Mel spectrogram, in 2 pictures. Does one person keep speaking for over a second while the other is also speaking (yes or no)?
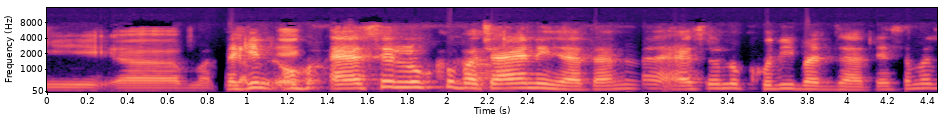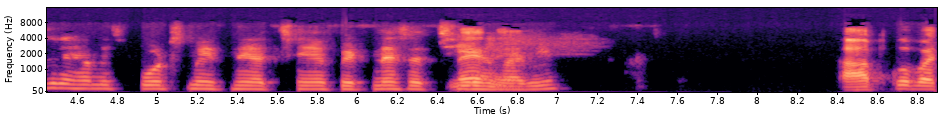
no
